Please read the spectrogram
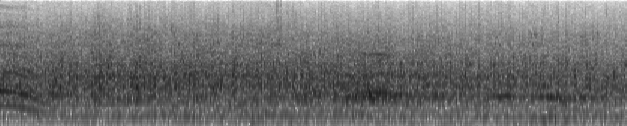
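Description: Football crowd in the stands clapping and applauding, with shouts from the fans mixed in.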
